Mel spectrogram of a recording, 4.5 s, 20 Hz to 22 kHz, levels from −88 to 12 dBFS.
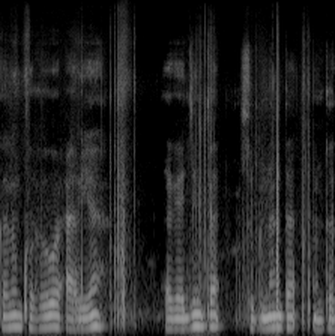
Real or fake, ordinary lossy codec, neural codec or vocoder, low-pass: fake; none; codec, 44.1 kHz, 7.8 kbps, DAC; none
